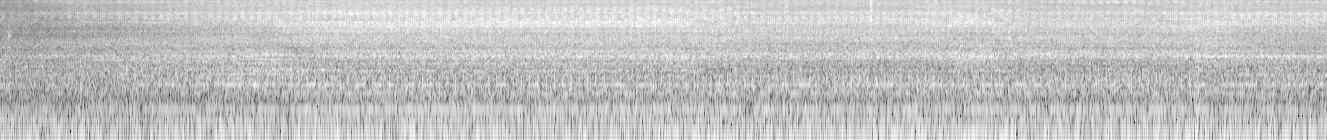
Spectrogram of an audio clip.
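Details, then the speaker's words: Porsche Panamera heard from outside at salvage auction: steady low idle with slightly uneven, lumpy beat and hiss underneath; running a little rough, suspected vacuum leak, not confirmed. "There is a sound coming from here. some kind of a vacuum leak or something, it sounds like. I mean, it's running a little bit rough, but this is gorgeous."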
